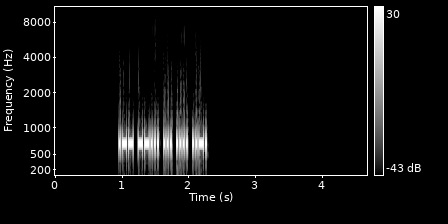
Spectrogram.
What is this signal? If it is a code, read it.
Morse code, heard as a keyed tone, about 52 wpm, 700 Hz. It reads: W7SHF
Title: USA Call Signs - 5 Characters - Repeated 2x - 50wpm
